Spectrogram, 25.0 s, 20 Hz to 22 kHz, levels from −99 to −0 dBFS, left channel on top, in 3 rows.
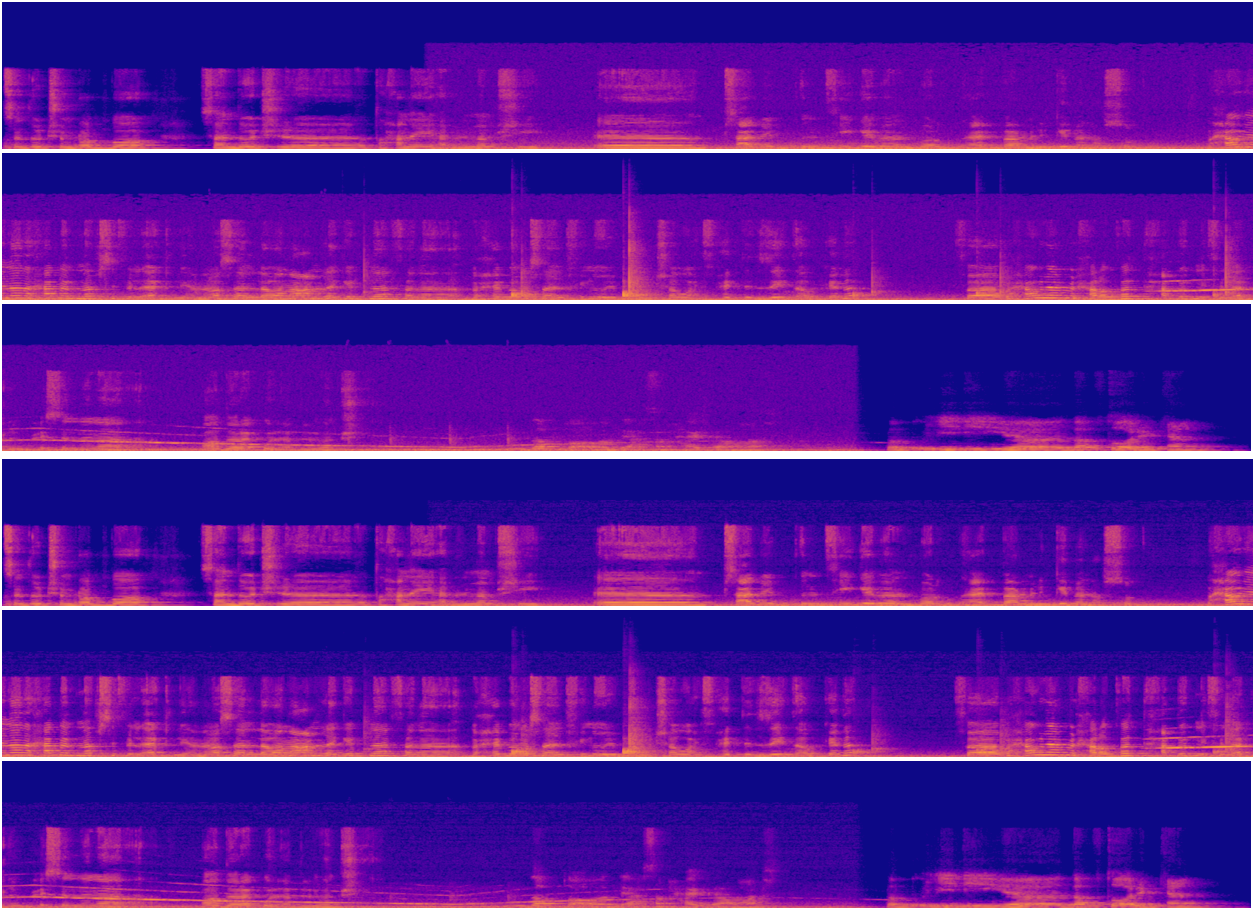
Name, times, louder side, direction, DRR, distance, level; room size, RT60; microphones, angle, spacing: voice 1, 0.0-3.6 3.9-7.6 8.0-14.1 14.8-17.8 18.0-19.2, right 1 dB, 15° right, 8 dB, 0.3 m, -34 dB
sound 1, 2.8-22.4, left 2 dB, 70° left, 0.5 m, -40 dB
Walk footsteps, 10.5-17.0, equal, 35° left, 0.8 m, -39 dB
Motor vehicle (road) / Siren, 15.9-21.2, right 5 dB, 80° right, 0.8 m, -37 dB
voice 2, 20.0-21.8 22.6-24.6, equal, 50° right, 1 dB, 0.9 m, -36 dB
4.3 x 4.3 x 2.7 m, 0.67 s
head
